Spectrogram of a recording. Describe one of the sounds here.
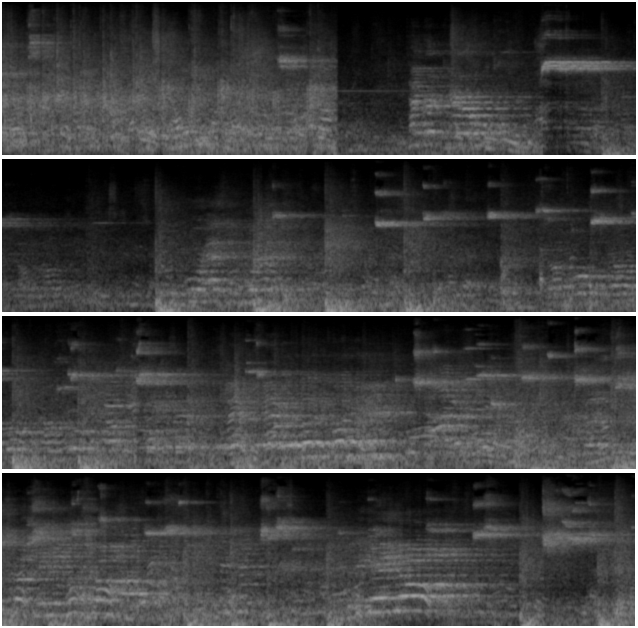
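Teenage boys talk and call out nearby in an echoing hall.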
